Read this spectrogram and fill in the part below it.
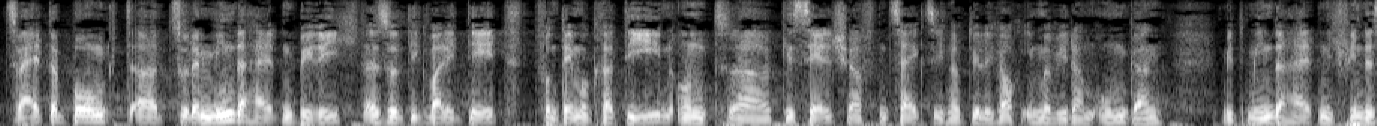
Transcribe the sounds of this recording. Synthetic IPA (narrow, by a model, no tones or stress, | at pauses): t͡sv̥aɪtɐpʊŋktɛːt͡suɾemːɪndɐɦaɪtn̩bəʁɪçtʔalzod̥iːkv̥alitʰɛːtfɔndemokʁ̥atiːnʊntːɡ̥əzɛlʃaftn̩t͡saɪk̚tsɪçnatyːɐlɪçaʊxʔɪmɐviːɾɐamʔʊmɡaŋmɪtmɪndɐɦaɪtn̩ɪçfɪndə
